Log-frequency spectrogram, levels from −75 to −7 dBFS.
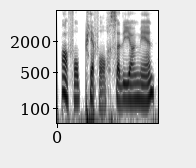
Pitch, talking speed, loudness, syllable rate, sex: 155 Hz, 180 wpm, -18 LUFS, 4.7 syllables/s, female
